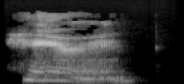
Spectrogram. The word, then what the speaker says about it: Herron: How do you pronounce it? – Heron. – Heron. – I want to say it's like a bird. Is it a bird named a heron? – Girl, I don't know.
